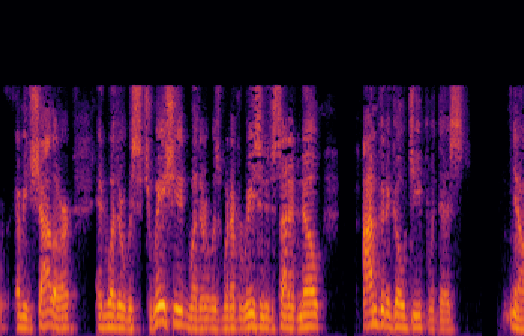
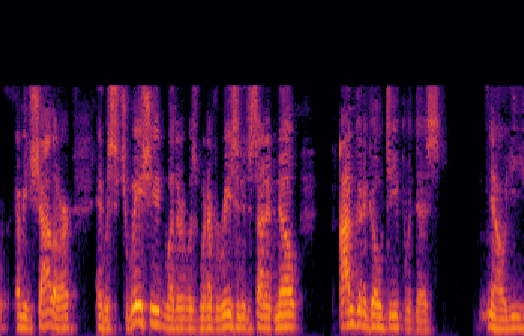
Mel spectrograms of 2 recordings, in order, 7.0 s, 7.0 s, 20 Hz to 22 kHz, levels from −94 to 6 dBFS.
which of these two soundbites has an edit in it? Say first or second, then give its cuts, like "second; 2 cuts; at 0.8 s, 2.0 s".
second; 1 cut; at 1.4 s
